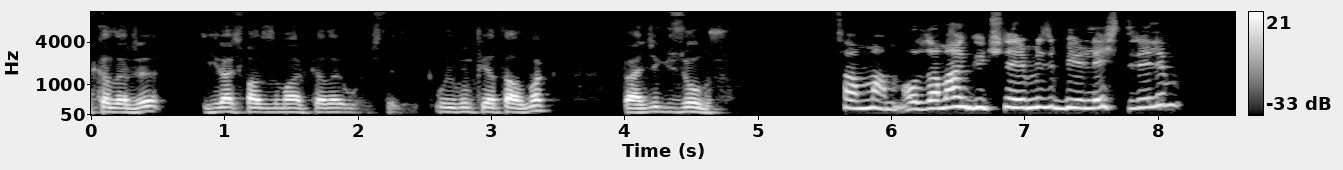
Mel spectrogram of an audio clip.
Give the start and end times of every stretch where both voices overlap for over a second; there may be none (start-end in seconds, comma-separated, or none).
none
